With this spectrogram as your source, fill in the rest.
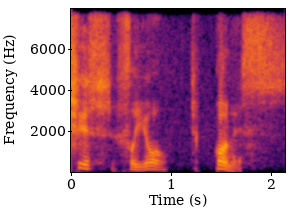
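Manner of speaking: very slow, breathy whisper. Imitating Tony Montana toasting: Tony Montana voice. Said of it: "Tony Montana say".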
